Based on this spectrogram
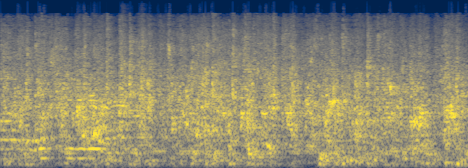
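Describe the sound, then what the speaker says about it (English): Milk poured into a filled bathtub while the water is stirred, a steady loud broadband gush and splash throughout with faint voices now and then underneath. "We're going to pour in the milk now."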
